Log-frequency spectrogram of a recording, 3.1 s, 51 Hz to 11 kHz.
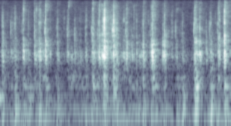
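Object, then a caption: Plastic computer keyboard. Fingertips of both hands type on a full-size black plastic computer keyboard resting on a desk, the hands staying on the keys throughout. A steady, uneven run of quick, dry plastic key clicks is heard, centered around 1 kHz with bright tick edges and very short decay.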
